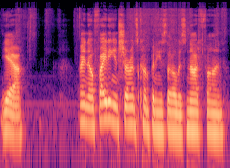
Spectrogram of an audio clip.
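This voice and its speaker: A woman chatting casually in an unhurried, conversational way, with pauses as she replies to listeners. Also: deep voice, a bit bright. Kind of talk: casual chat.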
